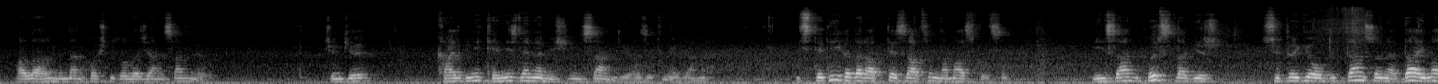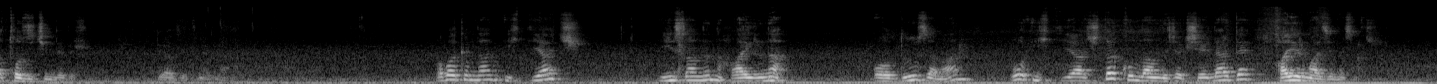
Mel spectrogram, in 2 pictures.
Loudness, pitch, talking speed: -23 LUFS, 135 Hz, 90 wpm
